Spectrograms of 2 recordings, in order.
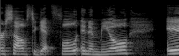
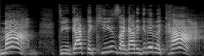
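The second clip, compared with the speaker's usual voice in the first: put-on very loud, high little-kid voice with Boston accent; 5 semitones higher, 11 dB louder than usual. A mother recalls her young son after speech therapy: imitating Anthony's Boston accent. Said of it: "they sort of worked in a Boston accent into him".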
